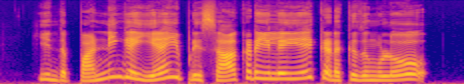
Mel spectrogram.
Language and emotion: Tamil, disgusted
